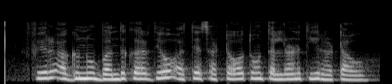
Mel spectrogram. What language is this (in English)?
Punjabi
